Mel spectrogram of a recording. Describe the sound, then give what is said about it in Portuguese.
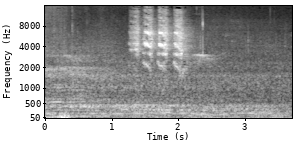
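Birds call noisily in a quick burst of high, repeated chirps lasting about a second, set against a steady, loud low rumble of background noise; no one speaks. “são tão lindos e tão barulhentos. Então, ó, deixa eu ver se vocês conseguem ouvir o barulho deles aqui.”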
